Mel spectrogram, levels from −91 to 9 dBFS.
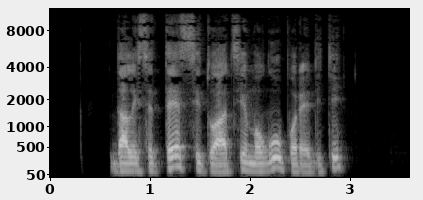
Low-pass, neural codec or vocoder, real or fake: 10.8 kHz; none; real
